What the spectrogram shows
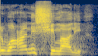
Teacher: واو کی ادائیگی ہوتی ہے ہونٹوں کی گولائی سے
